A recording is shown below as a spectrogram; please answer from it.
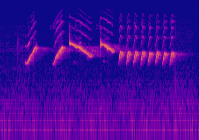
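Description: Northern Cardinal: two rising whistles and two long down-slurred whistles, then a quick run of about eight short sliding notes, all clear and loud.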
